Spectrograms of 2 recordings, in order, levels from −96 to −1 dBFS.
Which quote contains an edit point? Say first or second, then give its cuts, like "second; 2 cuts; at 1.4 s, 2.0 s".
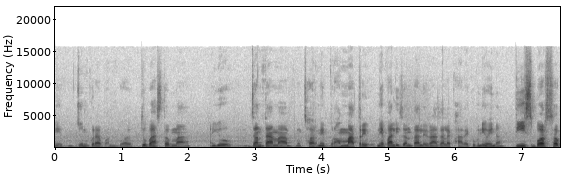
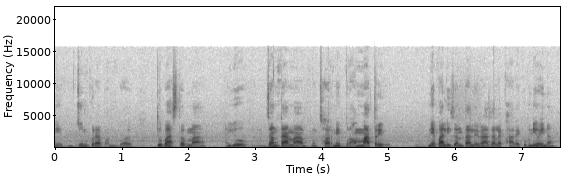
first; 3 cuts; at 1.2 s, 4.8 s, 6.8 s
